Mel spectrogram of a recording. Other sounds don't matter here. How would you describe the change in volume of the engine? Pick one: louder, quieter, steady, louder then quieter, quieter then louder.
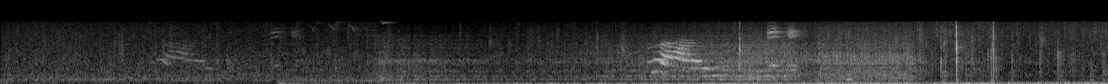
louder.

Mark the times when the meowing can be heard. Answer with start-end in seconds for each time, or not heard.
1.5-3.0, 6.5-8.0.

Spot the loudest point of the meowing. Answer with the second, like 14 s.
7 s.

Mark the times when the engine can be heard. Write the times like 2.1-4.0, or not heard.
3.7-9.2.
